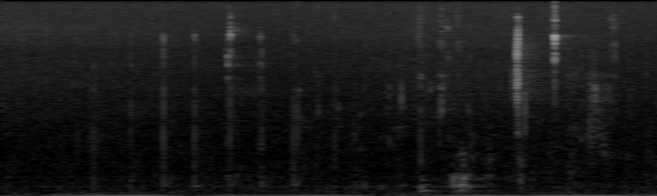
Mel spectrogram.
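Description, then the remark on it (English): Quiet sips of beer: soft wet slurps and swallows broken by small mouth clicks and a faint clink near the end, with no one speaking. “Let me have another sip of this beer before it goes warm.”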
